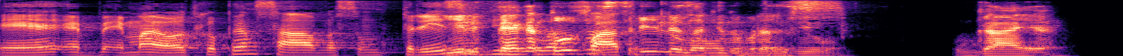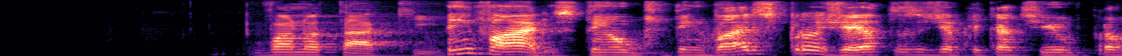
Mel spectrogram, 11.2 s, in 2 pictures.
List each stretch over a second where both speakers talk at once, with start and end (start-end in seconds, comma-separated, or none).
2.2-4.2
